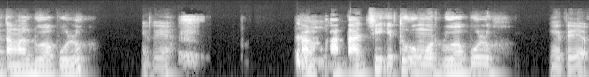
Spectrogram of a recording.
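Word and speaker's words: 二十歳: Tanggal 20 bacanya Hatsuka. Oke, jadi khusus angka 20 ya. Heeh. Khusus angka 20 itu dibacanya kalau tanggal Hatsuka, kalau umur Hatachi.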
